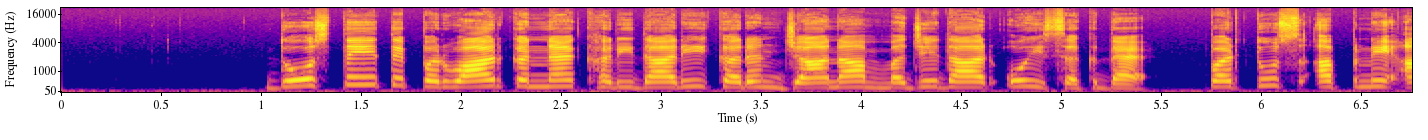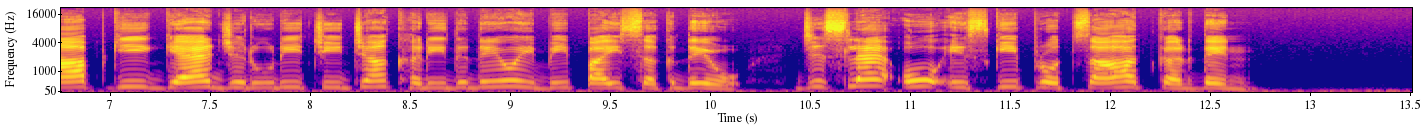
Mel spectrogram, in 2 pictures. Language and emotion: Dogri, neutral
